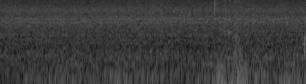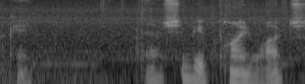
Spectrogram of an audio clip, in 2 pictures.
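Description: A stream rushes over rocks.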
